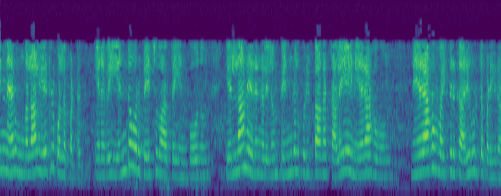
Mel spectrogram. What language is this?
Tamil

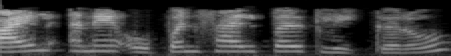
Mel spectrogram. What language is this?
Gujarati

